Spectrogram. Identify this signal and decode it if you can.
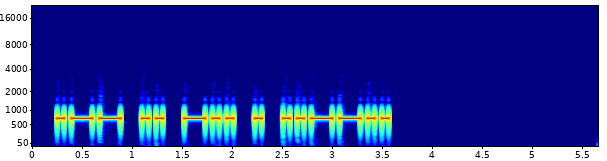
Morse code, heard as a keyed tone, about 17 wpm, 700 Hz. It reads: WIDE?
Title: Sentences from Top 1000 Words - Review Part 3 - 17wpm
